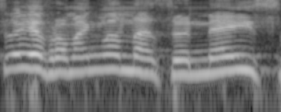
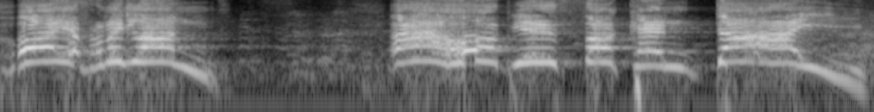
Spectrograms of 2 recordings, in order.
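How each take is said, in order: First: Put-on polite Scottish welcome in an Edinburgh accent; friendly Edinburgh Scottish impression; nice Edinburgh local. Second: Put-on high, loud Glasgow-accented yell; hammed-up furious Glaswegian shouting; unfriendly Glaswegian. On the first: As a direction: greet them pleasantly as an Edinburgh Scot. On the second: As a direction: roar it in a hostile Glasgow accent, drawing out the curse. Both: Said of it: "bit less friendly".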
